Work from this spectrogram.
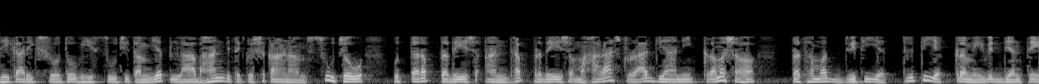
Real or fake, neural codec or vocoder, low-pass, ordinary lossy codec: real; none; 3.6 kHz; none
